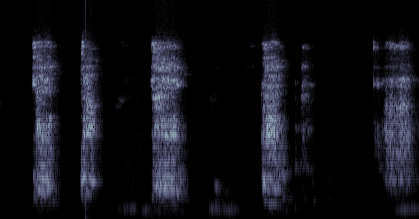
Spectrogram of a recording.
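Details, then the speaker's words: Loud, harsh, honking dry coughs in about five irregular bursts from a child with chronic cough present only by day and absent at night, with prior abdominal pain and clear investigations; diagnosed as habit cough. "this child has a cough only during day time there is no cough at night time so that is one of the clinching diagnosis and this was a habit cough"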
